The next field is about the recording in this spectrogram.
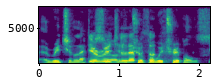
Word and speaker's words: Tribbles: Tribbles, yeah.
